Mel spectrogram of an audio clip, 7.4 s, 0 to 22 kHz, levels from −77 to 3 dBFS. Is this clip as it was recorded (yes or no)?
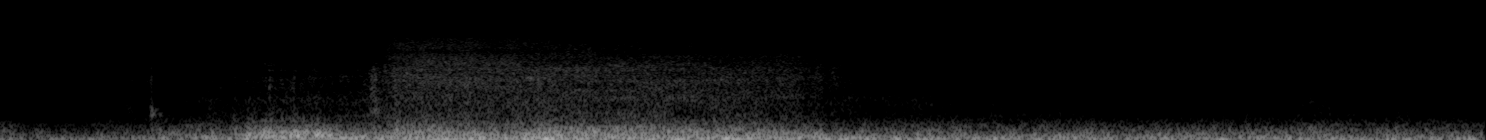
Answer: no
